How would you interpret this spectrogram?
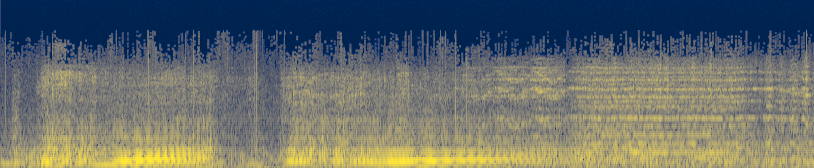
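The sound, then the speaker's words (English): The engine of the car Black Beauty roars to life and accelerates hard, its whine climbing in pitch, dipping briefly as it shifts gear, then pulling away in a loud, steady drone as it sets off to follow another car. No one speaks. “All right, start the Black Beauty and don't let that car out of our sight.”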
